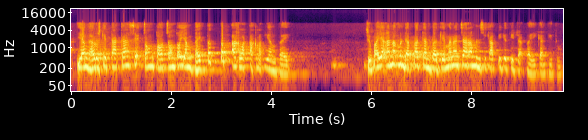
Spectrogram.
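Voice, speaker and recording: A man's voice: very high voice, mellow. A man with a Javanese accent preaching in a mosque, telling stories and asking the audience questions. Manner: chatty storytelling with questions to the audience. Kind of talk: mosque sermon. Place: mosque hall. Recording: dull sound with long hall reverb.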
